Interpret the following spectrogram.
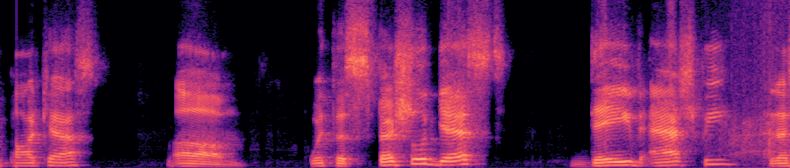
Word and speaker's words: Dave Ashby: This is the Absurd Podcast, I believe episode 4, brand new podcast, with a special guest, Dave Ashby.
